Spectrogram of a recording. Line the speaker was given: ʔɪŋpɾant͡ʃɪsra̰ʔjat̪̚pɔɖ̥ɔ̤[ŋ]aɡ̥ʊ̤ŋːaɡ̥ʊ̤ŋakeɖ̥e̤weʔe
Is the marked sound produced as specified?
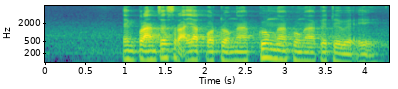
yes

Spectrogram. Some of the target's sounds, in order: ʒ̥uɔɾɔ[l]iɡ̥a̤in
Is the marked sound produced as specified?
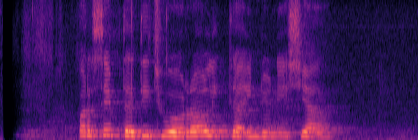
yes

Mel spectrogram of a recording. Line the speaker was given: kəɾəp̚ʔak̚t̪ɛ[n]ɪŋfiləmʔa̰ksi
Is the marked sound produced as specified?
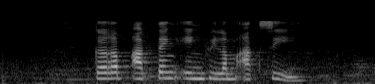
no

